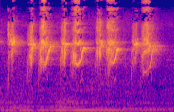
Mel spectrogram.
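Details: Long-tailed shrike's song: a chattering phrase of buzzy notes with twisting whistled slurs, repeated roughly every half second over a low background hum.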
